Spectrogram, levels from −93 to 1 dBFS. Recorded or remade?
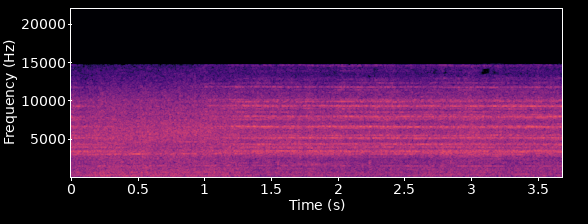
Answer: recorded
